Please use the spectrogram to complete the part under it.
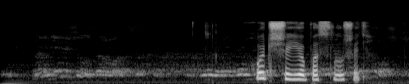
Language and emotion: Russian, neutral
